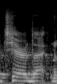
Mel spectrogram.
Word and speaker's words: pterodactyl: Because the P is silent.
